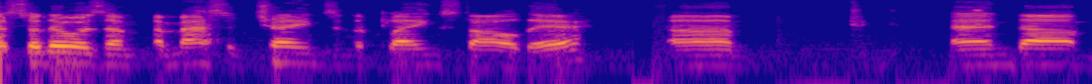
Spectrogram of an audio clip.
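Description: A man's voice: medium pitch, no room sound, rough recording. A man from Malawi and South Africa, a soccer coach, answering interview questions in a rambling way with many restarts and fillers.

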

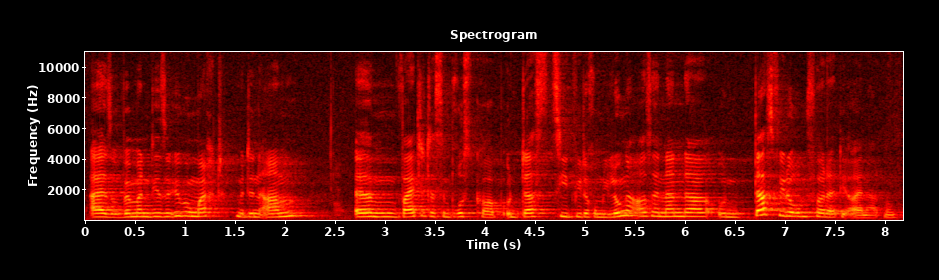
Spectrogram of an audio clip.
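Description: A young adult voice training student explains and demonstrates breathing and vocal exercises, sometimes stopping with fillers. She speaks in a fairly high pitch, and the large, bright hall she's in echoes, with slight background noise.

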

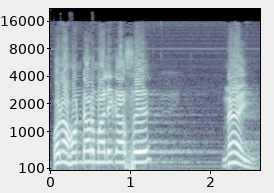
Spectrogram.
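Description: A Bangladeshi man announcing a live prize draw in a booming, showman-like way, with drawn-out calls over an echoing PA. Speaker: lottery draw announcer at a fair. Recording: echoing PA with long reverb.

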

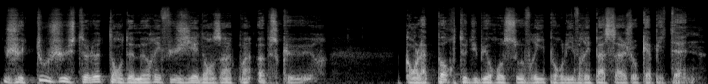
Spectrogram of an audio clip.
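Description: Male audiobook narrator, very low husky voice, lively expressive reading. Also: normal speed. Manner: expressive, theatrical.

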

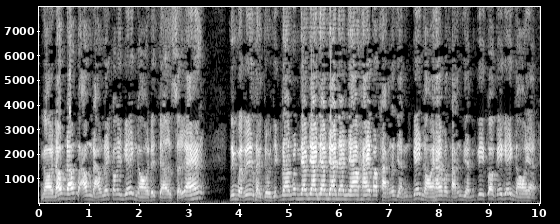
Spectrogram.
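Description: Blunt laughing Buddhist monk. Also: male voice, on the high side. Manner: blunt, self-mocking, laughing often. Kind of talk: informal dharma talk.

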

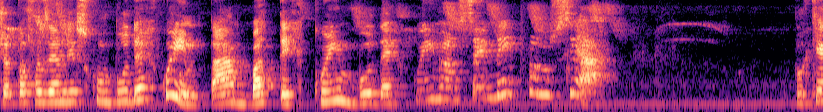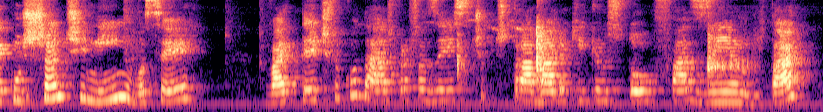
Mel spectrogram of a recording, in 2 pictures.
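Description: Against a noisy background, a woman whose voice sits on the high side decorates a cake in her kitchen at home. She keeps up a chatty flow with her viewers, calling them "gente" and walking through every step of this casual baking tutorial.

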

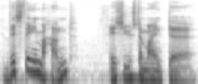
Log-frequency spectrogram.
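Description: A man's voice: mid-range voice, big pitch swings, moderate pace, no room sound. A young man with a teasing, joking manner, co-hosting a casual gaming session. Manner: teasing, joking, mock exasperated. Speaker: Let's Play co-host.

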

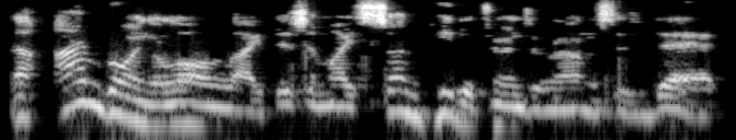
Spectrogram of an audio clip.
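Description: A man's voice: mid-range voice, very animated, brisk, slightly rough, dull audio. A man in his fifties, guest of honor, giving a self-mocking comic roast speech on a 1970s TV show. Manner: punchy, self-mocking timing. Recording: 1970s TV broadcast, audience laughter.

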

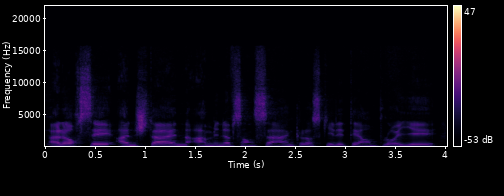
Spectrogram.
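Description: Brief: French man, public science lecturer, mid-high voice, hesitant and chatty, wry humor. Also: fairly even intonation, a little slow. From France. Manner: conversational, hesitant with frequent fillers; dry humorous asides to the audience. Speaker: physicist giving a public lecture. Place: lecture hall before a live audience.

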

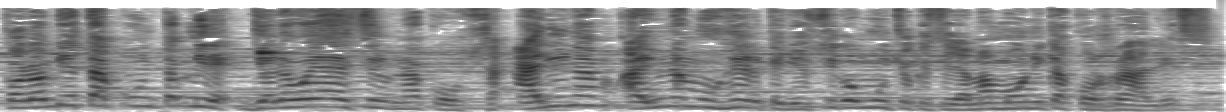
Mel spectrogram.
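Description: A middle-aged woman from Caracas with a Venezuelan accent, hosting a casual live chat from her living room, animated and affectionate with her listeners. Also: on the high side, quick pace, music in the background. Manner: animated and chatty, calls listeners "my love". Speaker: host. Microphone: phone at arm's length.

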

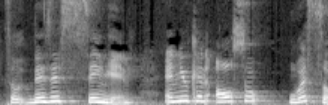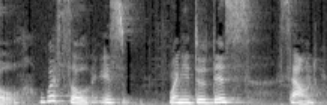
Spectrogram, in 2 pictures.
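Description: High-voiced young woman teaching English. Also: animated, takes it slowly, dark tone, a little hiss or hum. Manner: cheerful, explains with little demonstrations. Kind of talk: casual teaching with acted demonstrations.

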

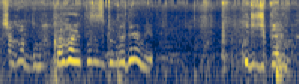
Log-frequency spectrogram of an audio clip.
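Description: A woman vlogging from inside a car, chatting to her viewers in a loud, teasing and crude way, with sudden yells and mumbled asides. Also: very high-pitched, normal speed, background noise. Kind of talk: casual vlog chat to viewers.

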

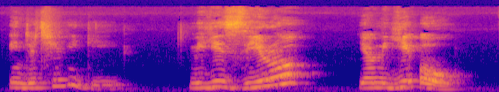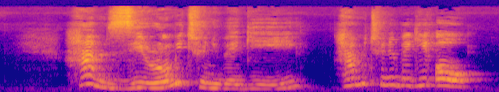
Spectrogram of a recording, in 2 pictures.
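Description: A woman teaching English numbers in a casual, playful way, laughing often and repeating words slowly to model pronunciation. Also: medium pitch, very animated, echoey room. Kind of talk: casual spoken lesson.

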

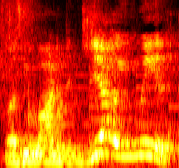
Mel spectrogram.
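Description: A man's voice: medium pitch, sing-song, normal speed. A man doing a casual unboxing vlog, listing off names and adding apologetic asides, recorded with an echoey room sound. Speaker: YouTuber unboxing trading cards. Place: indoor home room with echo. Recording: echoey room with music behind.

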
